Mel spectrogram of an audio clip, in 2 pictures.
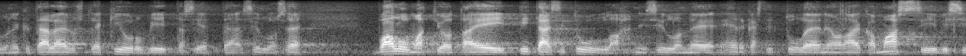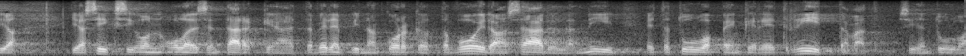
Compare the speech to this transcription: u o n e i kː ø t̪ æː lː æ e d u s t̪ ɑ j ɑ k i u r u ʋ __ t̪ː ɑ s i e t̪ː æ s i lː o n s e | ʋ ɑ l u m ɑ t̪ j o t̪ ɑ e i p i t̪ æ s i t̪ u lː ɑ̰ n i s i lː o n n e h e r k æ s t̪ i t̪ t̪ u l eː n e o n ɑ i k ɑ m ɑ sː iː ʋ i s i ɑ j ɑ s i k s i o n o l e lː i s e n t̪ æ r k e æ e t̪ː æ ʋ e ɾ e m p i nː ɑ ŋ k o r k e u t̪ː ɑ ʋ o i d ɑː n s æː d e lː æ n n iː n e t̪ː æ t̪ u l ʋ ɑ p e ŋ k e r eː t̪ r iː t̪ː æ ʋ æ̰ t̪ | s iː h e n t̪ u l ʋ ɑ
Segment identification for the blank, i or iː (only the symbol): iː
